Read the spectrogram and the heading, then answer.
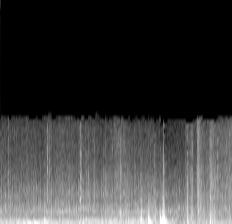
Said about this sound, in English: As the boat picks up speed, it slams against the water over and over.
